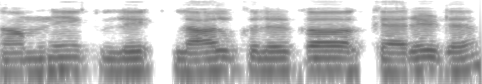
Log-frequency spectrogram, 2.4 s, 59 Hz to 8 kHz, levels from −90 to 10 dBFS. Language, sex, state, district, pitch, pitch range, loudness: Hindi, male, Uttar Pradesh, Varanasi, 130 Hz, 130-135 Hz, -33 LUFS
